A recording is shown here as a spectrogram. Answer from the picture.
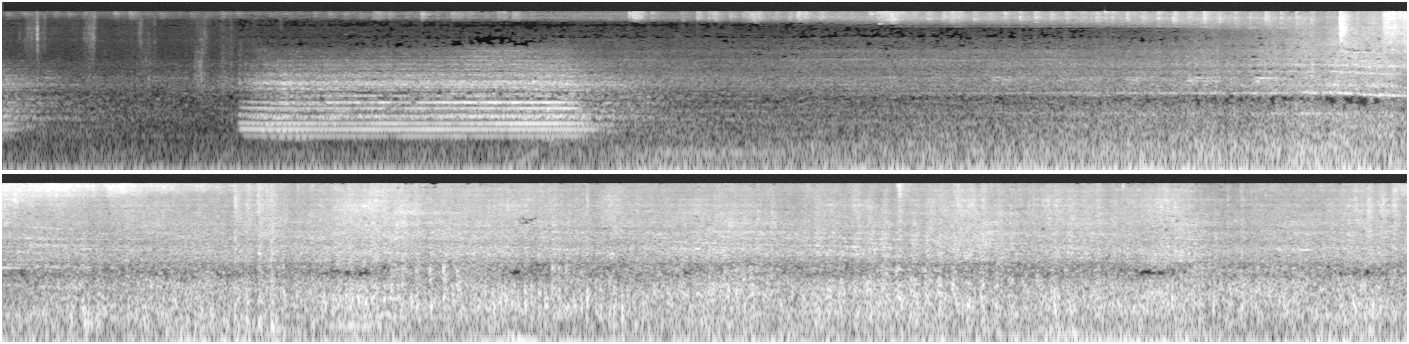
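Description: A Norfolk Southern diesel freight locomotive sounds one horn blast of about three seconds, a couple of seconds in. Its low engine rumble then builds as it approaches and passes, and the freight cars roll by with wheels clicking over the rail joints.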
